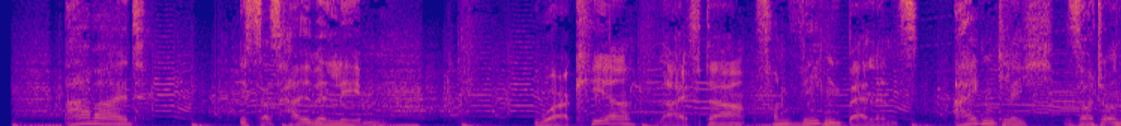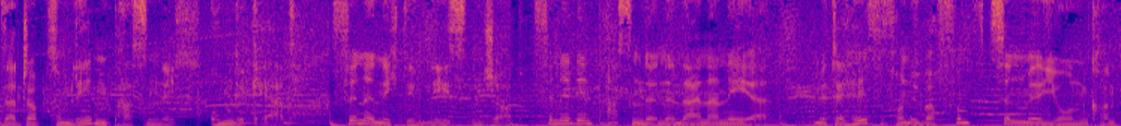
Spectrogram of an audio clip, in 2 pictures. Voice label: TV Spot; XING

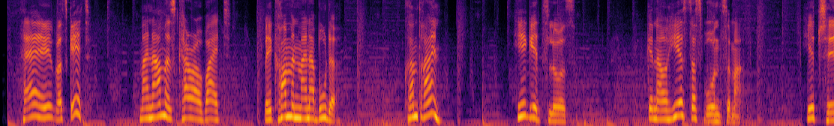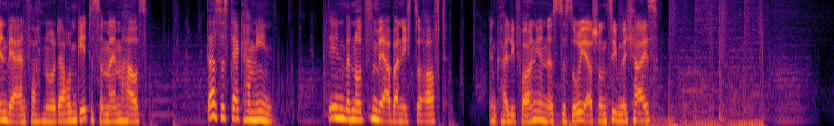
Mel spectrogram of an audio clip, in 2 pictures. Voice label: VoiceOver; CRIBS

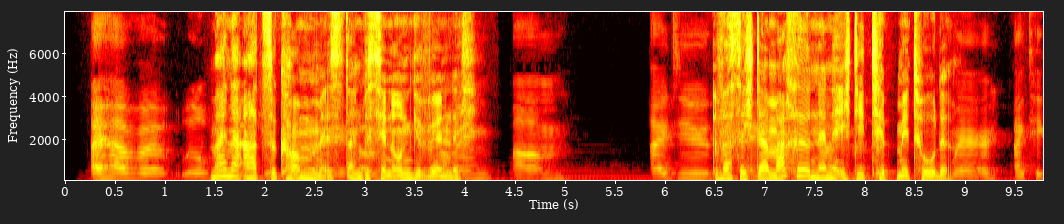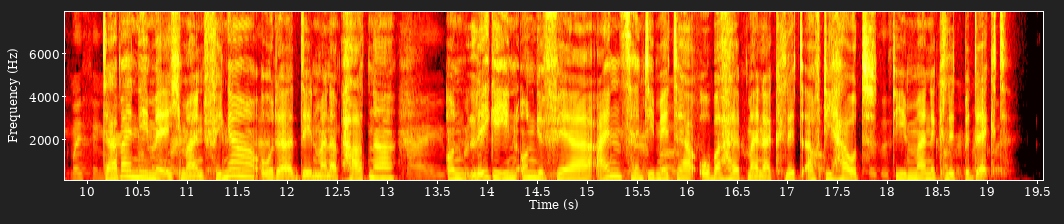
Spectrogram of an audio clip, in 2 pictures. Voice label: German; OMGyes

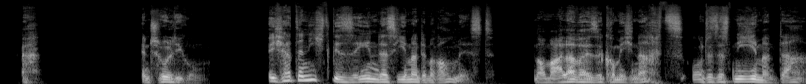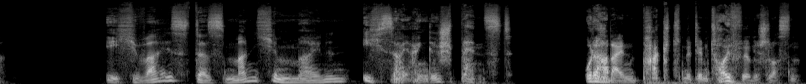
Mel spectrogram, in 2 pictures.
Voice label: DOCU BIOGRAPHY HISTORY GERMAN VOICE OVER; Guillem d Areny Plandolit

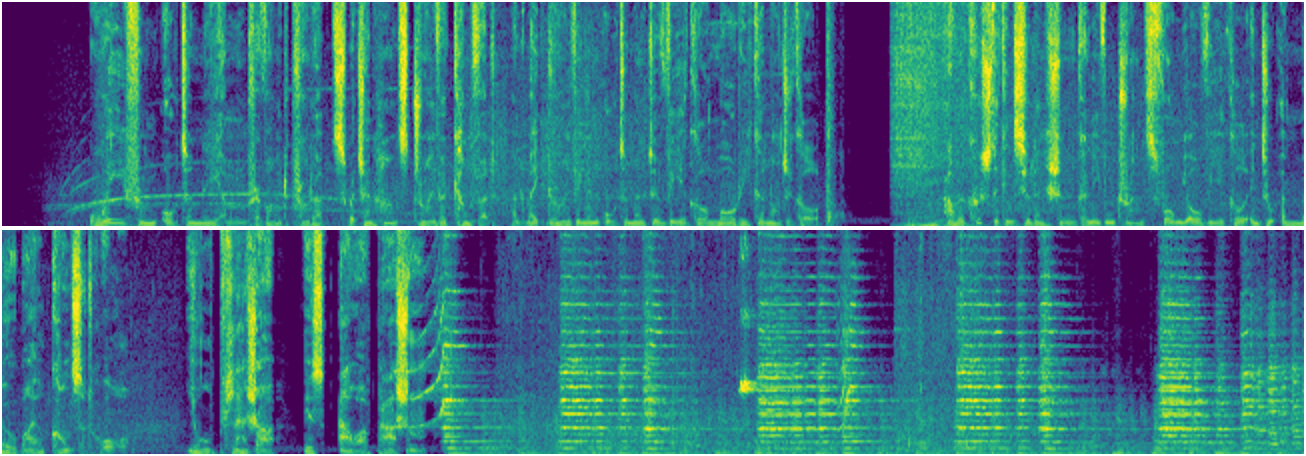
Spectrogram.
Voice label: Praes engl; Autoneum

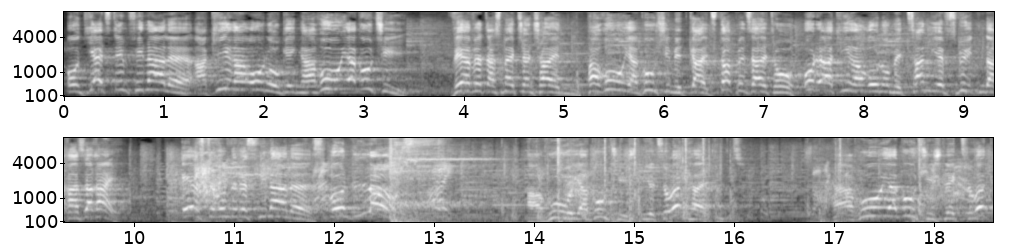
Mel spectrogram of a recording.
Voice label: Anime; HiScoreGirl

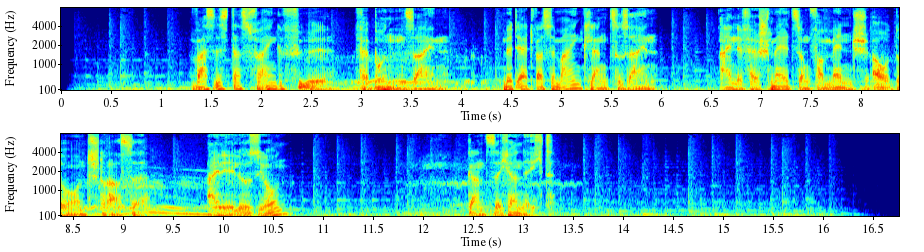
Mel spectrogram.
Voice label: Voiceover Cool

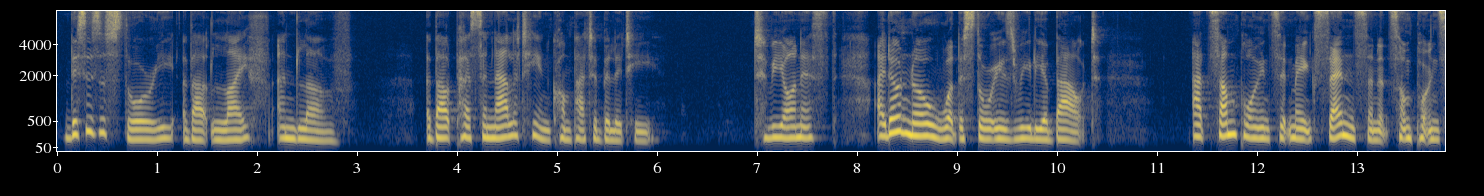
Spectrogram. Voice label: Audiobook UK

